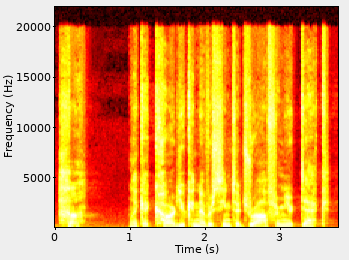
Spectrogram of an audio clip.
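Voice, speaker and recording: A man playing a composed, wry, deadpan character in a video game. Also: lowish voice, normal speed, a little hiss or hum, natural voice.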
